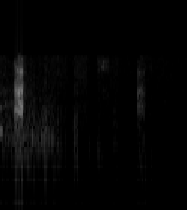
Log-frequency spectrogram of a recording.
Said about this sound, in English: Yeah. Unfortunately, but the dogs don't start barking. Soon as somebody coming to the house.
